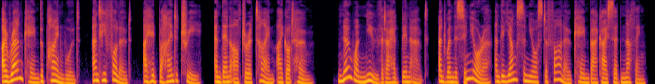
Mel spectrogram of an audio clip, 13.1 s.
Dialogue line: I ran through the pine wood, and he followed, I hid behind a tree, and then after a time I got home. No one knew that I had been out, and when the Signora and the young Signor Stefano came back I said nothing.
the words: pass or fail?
fail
